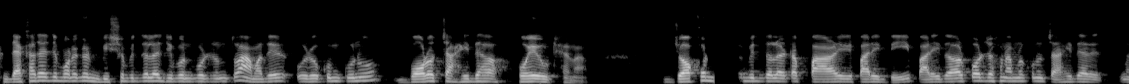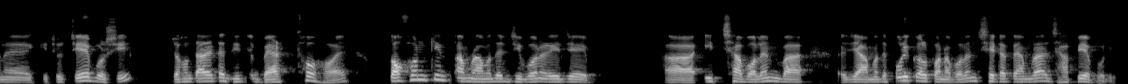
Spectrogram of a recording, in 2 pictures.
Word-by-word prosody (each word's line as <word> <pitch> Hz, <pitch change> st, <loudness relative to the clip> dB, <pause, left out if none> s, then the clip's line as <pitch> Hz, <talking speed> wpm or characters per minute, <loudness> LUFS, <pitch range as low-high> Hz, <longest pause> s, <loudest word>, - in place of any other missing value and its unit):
দেখা 135 Hz, +6 st, +2 dB
যায় 175 Hz, -1 st, +3 dB
যে 175 Hz, -, +1 dB
মনে 165 Hz, 0 st, +1 dB
করেন 165 Hz, -3 st, 0 dB
বিশ্ববিদ্যালয় 150 Hz, +4 st, -1 dB
জীবন 145 Hz, 0 st, -1 dB
পর্যন্ত 140 Hz, +1 st, -4 dB, 0.2 s
আমাদের 135 Hz, +3 st, 0 dB, 0.2 s
ওই 140 Hz, -, 0 dB
রকম 140 Hz, +3 st, -1 dB
কোন 155 Hz, +1 st, 0 dB, 0.5 s
বড় 125 Hz, +4 st, +7 dB, 0.2 s
চাহিদা 130 Hz, +3 st, 0 dB, 0.3 s
হয়ে 135 Hz, +1 st, +6 dB
ওঠে 125 Hz, -, -12 dB
না। -, -, -10 dB, 1.0 s
যখন 135 Hz, +7 st, +5 dB, 0.2 s
বিশ্ববিদ্যালয়টা 150 Hz, -2 st, -1 dB, 0.2 s
পাড়ি 125 Hz, +2 st, +4 dB, 0.2 s
পাড়ি 125 Hz, +1 st, +2 dB
দিই। 110 Hz, +3 st, -4 dB
পাড়ি 115 Hz, +2 st, +1 dB
দেওয়ার 140 Hz, +2 st, +4 dB
পর 170 Hz, -, +4 dB
যখন 160 Hz, +1 st, -2 dB
আমরা 155 Hz, +1 st, -2 dB
কোন 155 Hz, -, -2 dB
চাহিদার 125 Hz, +3 st, -2 dB, 0.3 s
মানে 115 Hz, -1 st, -6 dB, 0.3 s
কিছু -, -, -11 dB
চেয়ে 165 Hz, +4 st, +5 dB
বসি, 115 Hz, -, -1 dB, 0.5 s
যখন 120 Hz, +4 st, -2 dB
তারা 145 Hz, 0 st, +6 dB
এটা 160 Hz, -, +1 dB
দিতে 135 Hz, 0 st, -6 dB
ব্যর্থ 120 Hz, +2 st, +1 dB, 0.2 s
হয়, 100 Hz, +5 st, -2 dB, 0.5 s
তখন 160 Hz, +8 st, +6 dB
কিন্তু 210 Hz, -3 st, -2 dB
আমরা 140 Hz, -2 st, +1 dB
আমাদের 130 Hz, +1 st, -1 dB
জীবনের 130 Hz, +2 st, 0 dB
এই 125 Hz, -, -2 dB
যে 120 Hz, -, 0 dB, 0.9 s
আ -, -, +1 dB, 0.4 s
ইচ্ছা 145 Hz, 0 st, -1 dB
বলেন 140 Hz, +6 st, +1 dB
বা 115 Hz, -2 st, +4 dB, 0.5 s
এই -, -, -4 dB
যে 125 Hz, -, +2 dB
আমাদের 115 Hz, +3 st, -3 dB
পরিকল্পনা 155 Hz, -9 st, +2 dB
বলেন 145 Hz, +6 st, -1 dB
সেটাতে 135 Hz, -4 st, 0 dB
আমরা 135 Hz, +4 st, +2 dB, 0.2 s
ঝাঁপিয়ে 115 Hz, +4 st, 0 dB
পড়ি। 80 Hz, -5 st, -11 dB
135 Hz, 155 wpm, -23 LUFS, 125-150 Hz, 1.0 s, বড়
